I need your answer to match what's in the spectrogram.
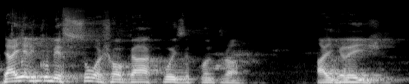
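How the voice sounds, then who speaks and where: A man's voice: on the low side, sing-song, normal speed, a little mellow, a little hiss or hum. A male pastor with a Brazilian Portuguese accent, preaching a sermon in a church with fervor that rises and falls. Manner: preaching with rising and falling fervor. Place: church sanctuary. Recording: echoey church hall with long reverb.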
